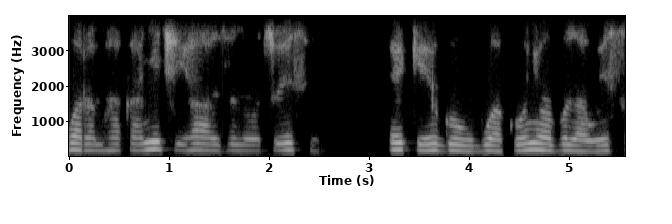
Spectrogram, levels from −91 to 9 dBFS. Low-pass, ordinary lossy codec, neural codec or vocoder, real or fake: 3.6 kHz; Opus, 16 kbps; none; real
